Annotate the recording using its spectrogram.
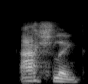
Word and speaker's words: Aisling: How do you pronounce Aisling's name? Is it Aisling? – Ashling.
